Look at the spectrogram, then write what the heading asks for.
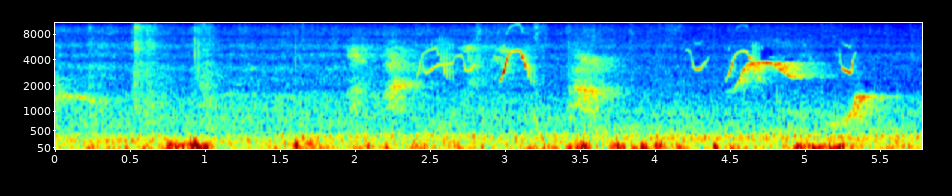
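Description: Birds chirping: a run of short, high calls from about two seconds in, over a low rumbling background.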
